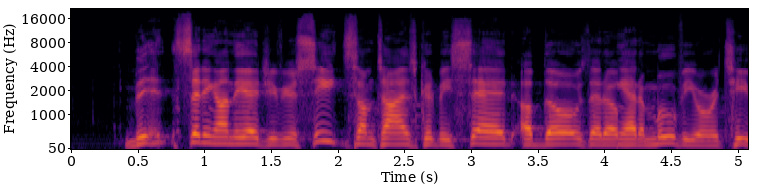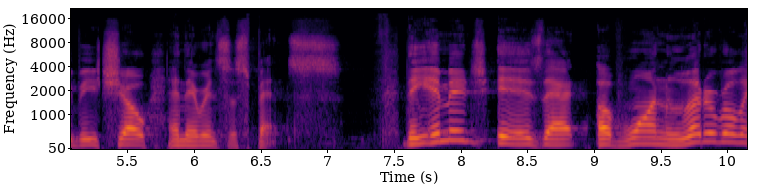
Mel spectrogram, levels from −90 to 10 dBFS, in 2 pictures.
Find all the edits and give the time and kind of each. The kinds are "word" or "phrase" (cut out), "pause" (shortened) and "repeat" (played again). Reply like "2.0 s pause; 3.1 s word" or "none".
4.1 s word; 5.3 s word; 8.9 s pause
